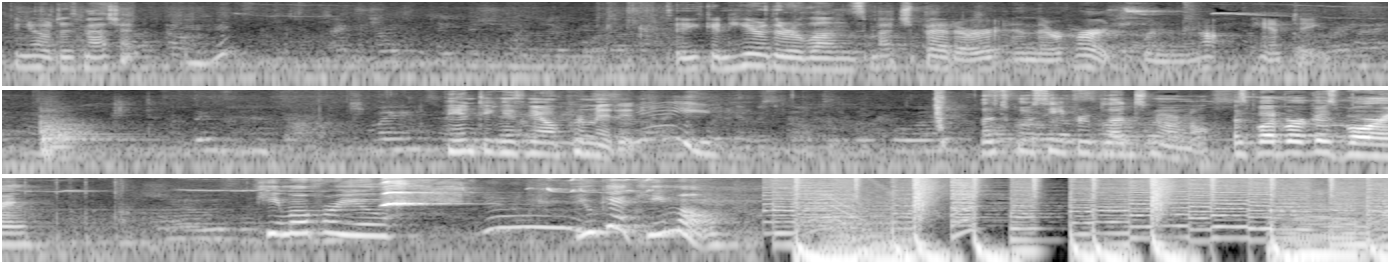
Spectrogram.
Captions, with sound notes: So you can hear their lungs much better and their heart when they're not panting. Panting is now permitted. - Yay. (kissing sound) - Let's go see if your blood's normal. His blood work is boring. Chemo for you. (Snoopy squeals) - Yay You get chemo. (upbeat music)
